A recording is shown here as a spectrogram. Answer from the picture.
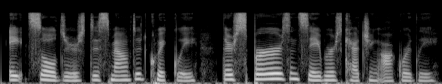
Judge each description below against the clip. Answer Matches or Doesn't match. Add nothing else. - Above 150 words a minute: Doesn't match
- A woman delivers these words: Matches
